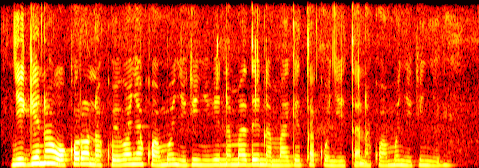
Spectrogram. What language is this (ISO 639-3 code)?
kik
